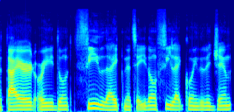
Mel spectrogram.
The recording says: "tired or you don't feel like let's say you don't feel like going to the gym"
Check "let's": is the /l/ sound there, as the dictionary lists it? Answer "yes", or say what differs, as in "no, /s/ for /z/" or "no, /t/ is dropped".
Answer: no, /n/ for /l/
